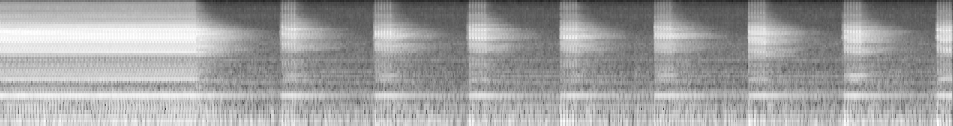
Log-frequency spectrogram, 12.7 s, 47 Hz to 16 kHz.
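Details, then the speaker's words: OTC Genisys Touch scan tool running a key-on, engine-off injector buzz test: a steady buzz of about 2.5 seconds with all injectors together, then eight sharp bursts about every 1.25 seconds, one injector at a time. "During the injector buzz test, what will happen is you'll hear the injectors buzz once all together, and then independently they'll buzz one at a time."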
